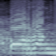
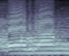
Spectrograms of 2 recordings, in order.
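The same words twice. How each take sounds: No difference in how they are said.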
